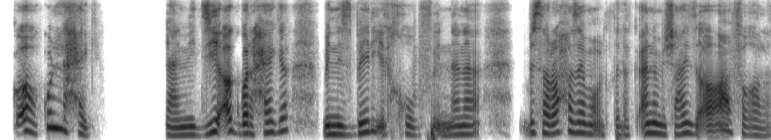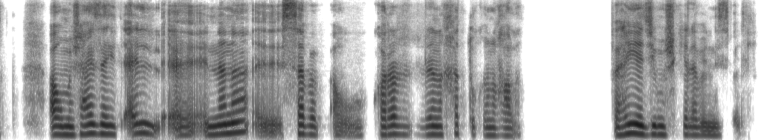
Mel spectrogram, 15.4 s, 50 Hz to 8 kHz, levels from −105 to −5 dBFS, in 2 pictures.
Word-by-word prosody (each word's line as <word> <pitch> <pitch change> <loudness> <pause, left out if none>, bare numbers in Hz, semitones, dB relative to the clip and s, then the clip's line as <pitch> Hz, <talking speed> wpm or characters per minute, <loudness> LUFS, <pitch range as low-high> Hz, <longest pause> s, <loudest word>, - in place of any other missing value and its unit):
ك - - -6
آه، - - +6
كل 315 -3 +3
حاجة، - - +1 0.7
يعني 165 +1 0
دي 190 +9 +5
أكبر 200 -1 +7
حاجة 225 +7 +2 0.3
بالنسبة 180 +2 +2
لي 240 - -2
الخوف 170 -4 -6
إن - - -4
أنا 180 +1 -1 0.4
بصراحة 215 +2 +3
زي 215 -1 +2
ما 190 - -2
قُلت - - -8
لَك 170 -1 -10
أنا 205 +1 +4
مش 180 -2 +2
عايزة 195 +1 -1
أقع - - +4
في 205 -4 -5
غلط، 160 -3 -9 0.3
أو 175 0 +3
مش 175 +1 -1
عايزة 190 +1 +1
يتقال 190 +2 -2
آآ 85 0 -2
إن 175 +1 0
أنا 210 +4 +2
آآ - - -5
السبب، 175 -2 +2
أو 80 -2 -8
القرار 170 - -3
اللي 175 -1 -7
أنا 175 - -1
خدته 175 -2 -7
كان 160 0 -8
غلط، 155 0 -7 0.9
فهي 190 +3 +3
دي 180 +1 0
مشكلة 170 - -2
بالنسبة 80 -1 -6
لي. - - -21
180 Hz, 175 wpm, -25 LUFS, 165-200 Hz, 0.9 s, أكبر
